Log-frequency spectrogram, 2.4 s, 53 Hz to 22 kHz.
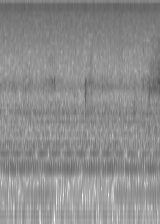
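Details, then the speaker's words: Whirlpool gas dryer, possibly Series 80, on a timed program: steady motor hum with no drum tumbling, and the drum spins freely by hand; the drive belt has slipped off the motor pulley and idler or broken. "it's not spinning the clothes so it's probably the belt that slipped off or the belt has broken if we go to time program we start it you can hear the motor"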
